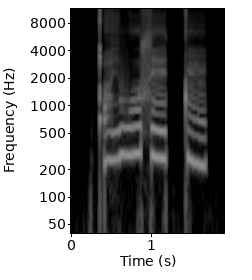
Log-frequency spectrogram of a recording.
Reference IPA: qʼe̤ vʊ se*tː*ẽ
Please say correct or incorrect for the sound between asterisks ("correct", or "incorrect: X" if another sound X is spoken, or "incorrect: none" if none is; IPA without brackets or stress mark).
correct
